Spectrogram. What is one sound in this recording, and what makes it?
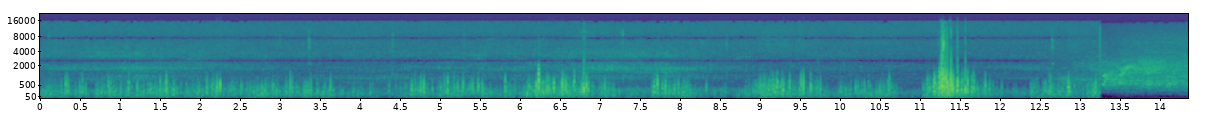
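Motorcycles rumble far off on an open road.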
